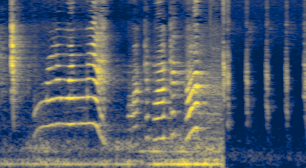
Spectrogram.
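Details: A pet rose-ringed parakeet talking, copying a phrase in human speech. Two nasal, voice-like drawn phrases with stacked overtones, the first held level then dropping, followed by a few soft clicks after a sudden cutoff.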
